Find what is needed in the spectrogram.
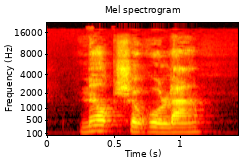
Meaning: uncommon form of melkchocolade
- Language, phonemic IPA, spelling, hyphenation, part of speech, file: Dutch, /ˈmɛlk.ʃoː.koːˌlaː/, melkchocola, melk‧cho‧co‧la, noun, Nl-melkchocola.ogg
